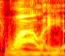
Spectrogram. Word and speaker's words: Willie: Because Jones was an opponent of Wiley Jones is spelled like Willie, but pronounced Wiley, was a longtime prominent resident of Halifax, and he was North Carolina's leading opponent of the federal Constitution.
